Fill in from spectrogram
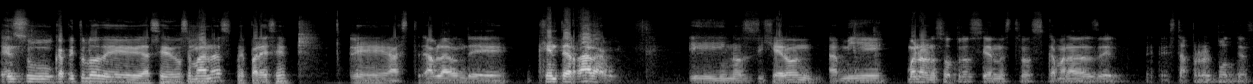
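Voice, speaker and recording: With a bright, sharp tone and lively intonation, a man talks at a fairly slow pace. His pitch is fairly low. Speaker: podcast co-host, anthropologist. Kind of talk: casual chat. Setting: studio.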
